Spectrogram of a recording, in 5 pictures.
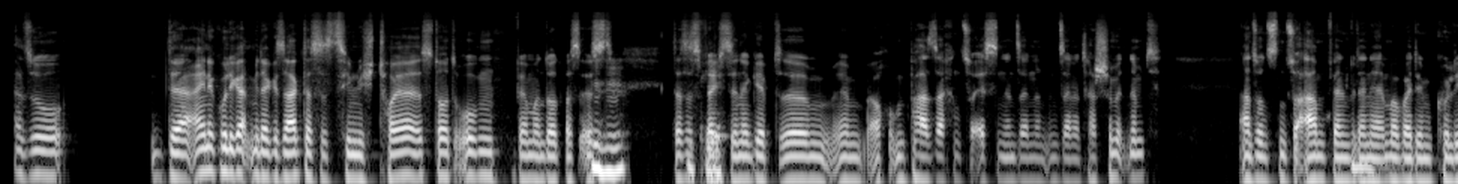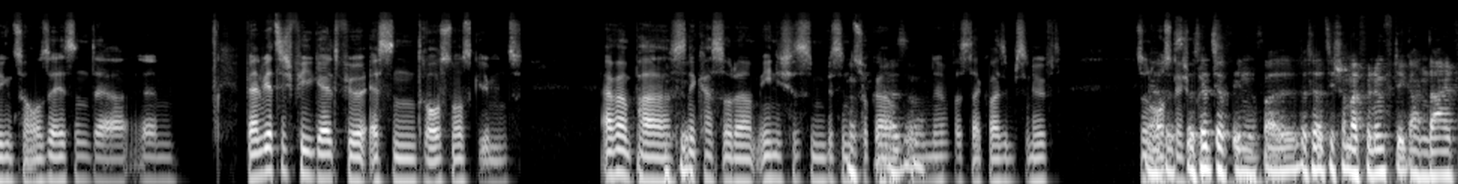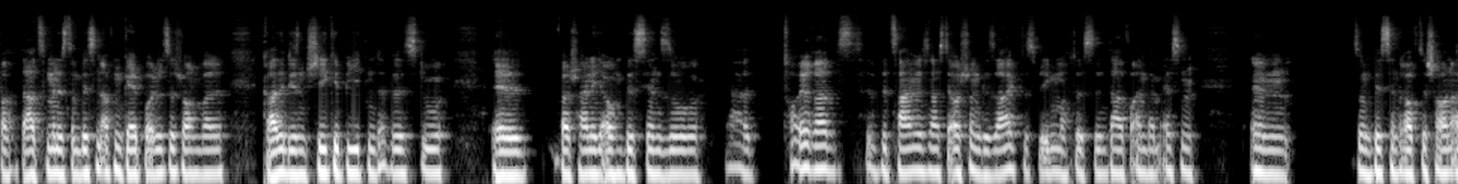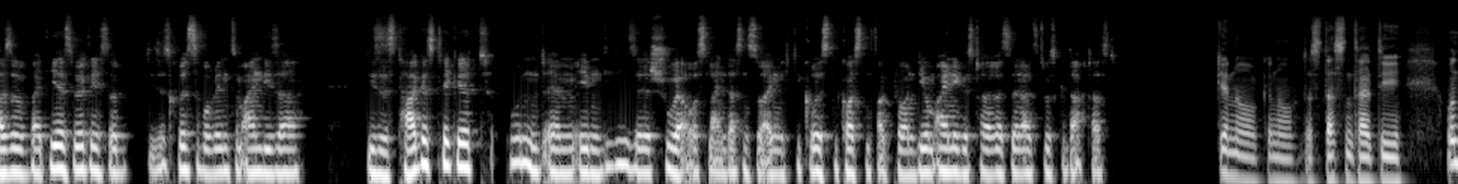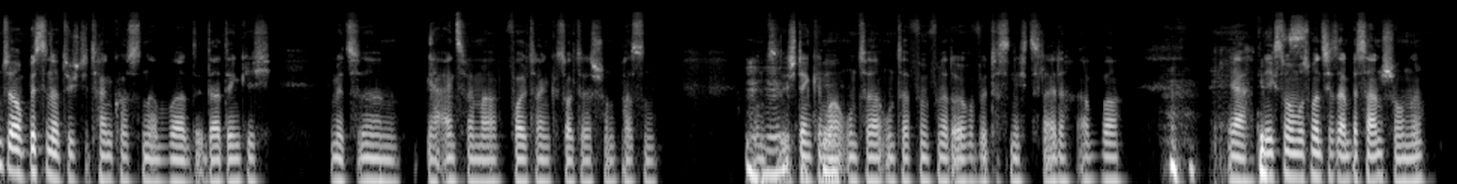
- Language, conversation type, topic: German, advice, Wie plane ich eine günstige Urlaubsreise, ohne mein Budget zu sprengen?
- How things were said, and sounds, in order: chuckle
